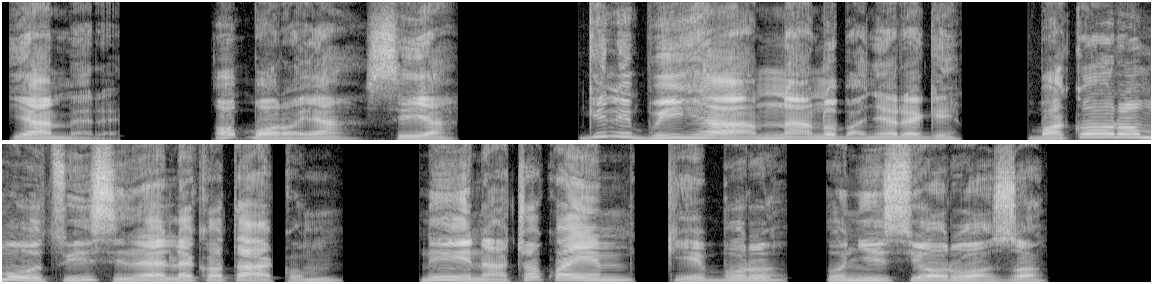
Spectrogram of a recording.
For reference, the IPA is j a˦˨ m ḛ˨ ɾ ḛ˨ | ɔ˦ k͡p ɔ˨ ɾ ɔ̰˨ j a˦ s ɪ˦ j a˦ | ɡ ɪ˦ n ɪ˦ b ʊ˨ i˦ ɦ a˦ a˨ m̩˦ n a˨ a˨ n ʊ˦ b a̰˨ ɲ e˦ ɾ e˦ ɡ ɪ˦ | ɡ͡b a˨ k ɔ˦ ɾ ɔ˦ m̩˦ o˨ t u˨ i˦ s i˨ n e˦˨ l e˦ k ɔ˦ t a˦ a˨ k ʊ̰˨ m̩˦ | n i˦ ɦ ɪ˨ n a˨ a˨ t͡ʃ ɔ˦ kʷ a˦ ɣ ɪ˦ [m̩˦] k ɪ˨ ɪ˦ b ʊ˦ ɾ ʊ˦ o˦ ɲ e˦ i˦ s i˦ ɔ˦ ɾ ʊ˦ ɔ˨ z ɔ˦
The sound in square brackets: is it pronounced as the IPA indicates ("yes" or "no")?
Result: yes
